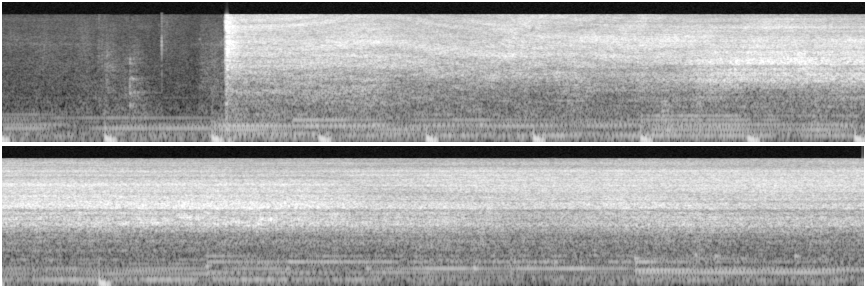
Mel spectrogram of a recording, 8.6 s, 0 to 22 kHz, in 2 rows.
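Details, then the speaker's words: Steady high-pitched rotary hiss with faint music from a Sof-Lex polishing disc shaping anatomy on a freshly cured Class III composite restoration on tooth 7. "all right so now that we have that um layer built on we'll just start with the polishing thank you and i like these soft flex discs so i'm going to just start getting some of that anatomy"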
